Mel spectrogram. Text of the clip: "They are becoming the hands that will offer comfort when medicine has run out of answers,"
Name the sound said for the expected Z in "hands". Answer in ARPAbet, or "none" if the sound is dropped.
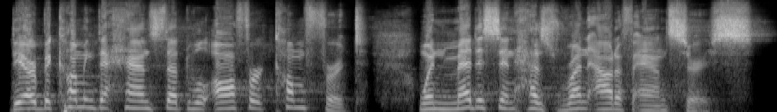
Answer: Z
